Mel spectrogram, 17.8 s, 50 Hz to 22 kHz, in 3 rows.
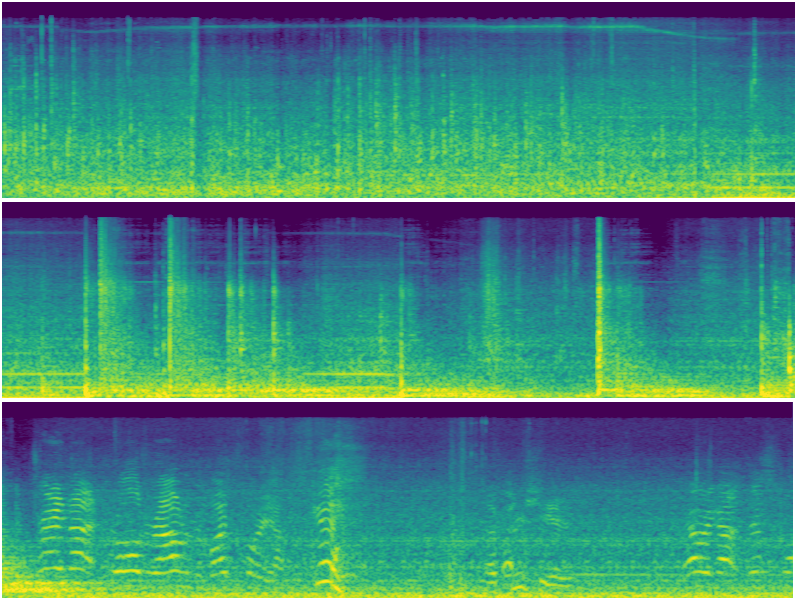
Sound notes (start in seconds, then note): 14.2 laughing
